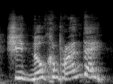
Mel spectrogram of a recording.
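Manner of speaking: high, slow mock of the tenant. To the landlord, mocking the tenant's no comprende. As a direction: mimic her feigned confusion.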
